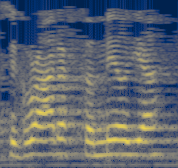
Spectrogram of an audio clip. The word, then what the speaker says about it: Sagrada Familia: Yes, Sagrada, is that how you say it? Yeah, Sagrada Familia in Barcelona, Spain.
